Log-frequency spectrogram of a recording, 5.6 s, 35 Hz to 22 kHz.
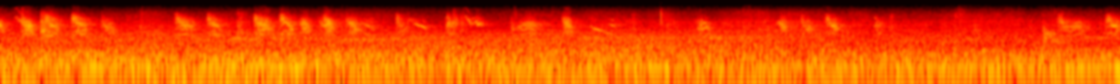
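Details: Eurasian tree sparrows recorded on 4 February 2012, giving quick, overlapping high chirps and tweets in a dense, irregular stream of several calls a second, over a steady low background hum.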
